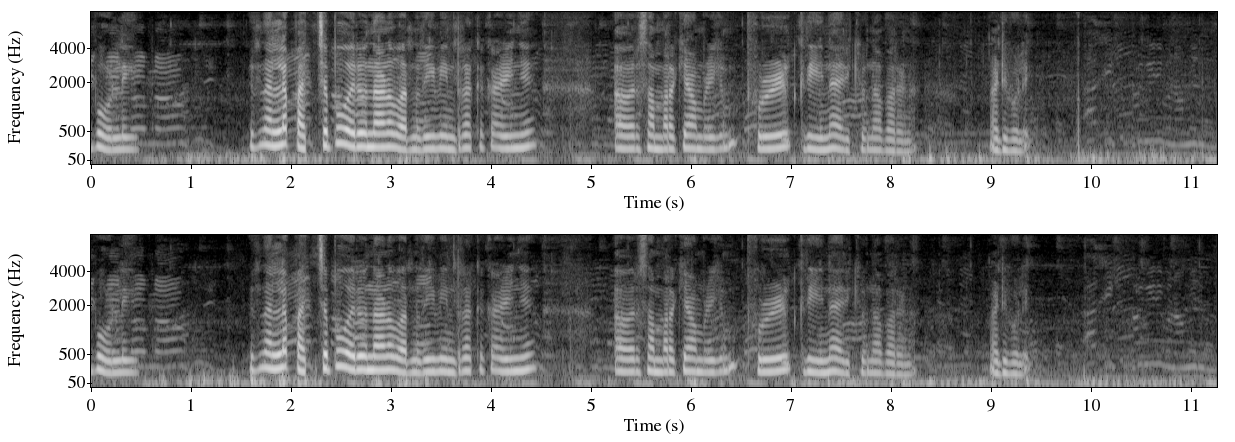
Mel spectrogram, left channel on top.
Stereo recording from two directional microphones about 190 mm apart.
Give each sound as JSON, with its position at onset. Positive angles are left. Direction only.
{"t": 0.0, "sound": "speech", "side_deg": 0}
{"t": 0.4, "sound": "music", "side_deg": -85}
{"t": 1.5, "sound": "a woman's voice", "side_deg": -5}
